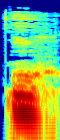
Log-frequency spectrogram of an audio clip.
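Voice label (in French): "ou", French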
